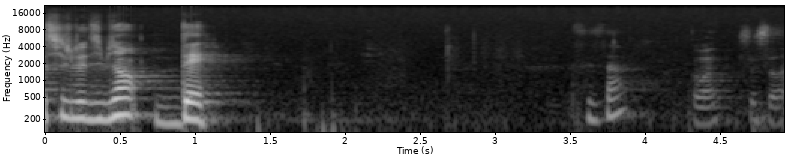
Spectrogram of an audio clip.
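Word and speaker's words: dèh: Est-ce que quelqu'un sait ce que veut dire, je ne sais pas si je le dis bien, des? C'est ça? Ouais, c'est ça, exactement. Ça s'écrit D-E-H, des.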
